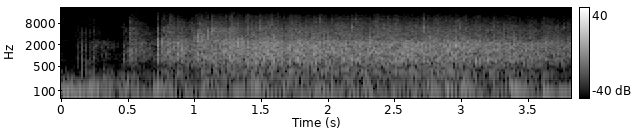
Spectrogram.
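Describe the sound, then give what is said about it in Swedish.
The Swedish Riksdag bursts into sustained, loud applause as Moderate Andreas Norlén is re-elected speaker by a unanimous parliament, a dense wash of clapping that starts abruptly after a brief quieter moment and carries on steadily without any speech. “För så lät det för en stund sedan när moderaten Andreas Norlén valdes till talman på nytt av en enig riksdag.”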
